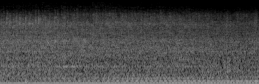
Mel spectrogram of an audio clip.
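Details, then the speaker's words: 2015 Ford F-150 4WD, 60,000 miles, Copart purchase with rear damage, just started: steady, even V8 idle with smooth low rumble, no rattles, ticks or knocks; engine sounds healthy. "oh yeah sounds good no rattle 60,000 mile truck"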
